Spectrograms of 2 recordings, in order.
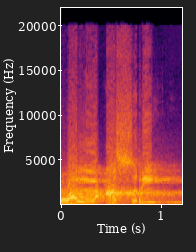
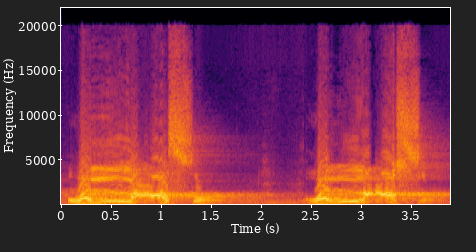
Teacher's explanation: Wal jangan kita baca wal asri. Ah ro ini tapkhim dia tebal.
